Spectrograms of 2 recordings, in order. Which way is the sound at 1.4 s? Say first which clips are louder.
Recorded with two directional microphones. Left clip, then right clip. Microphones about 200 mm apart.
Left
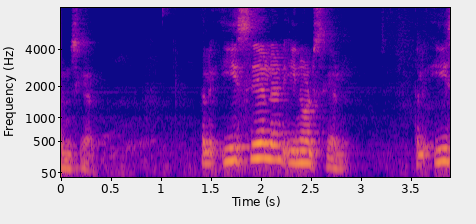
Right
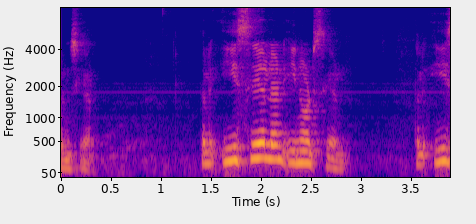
Right 3 dB; 50° right (ahead or behind).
